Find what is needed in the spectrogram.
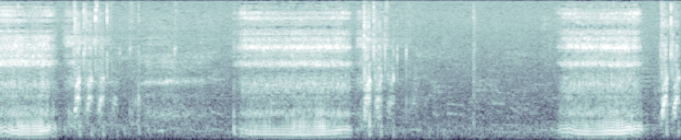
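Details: Loud, deep rattling snores about every three seconds, with snuffling between breaths, from a sleeping Boxer dog; snoring.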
